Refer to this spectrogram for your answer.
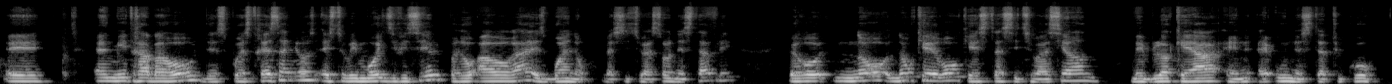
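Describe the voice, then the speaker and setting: A man from Quebec whose first language is French, speaking with a French Canadian accent and searching haltingly for words on a video call. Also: on the high side, a little mellow. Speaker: participant. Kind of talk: video call self-introduction.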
